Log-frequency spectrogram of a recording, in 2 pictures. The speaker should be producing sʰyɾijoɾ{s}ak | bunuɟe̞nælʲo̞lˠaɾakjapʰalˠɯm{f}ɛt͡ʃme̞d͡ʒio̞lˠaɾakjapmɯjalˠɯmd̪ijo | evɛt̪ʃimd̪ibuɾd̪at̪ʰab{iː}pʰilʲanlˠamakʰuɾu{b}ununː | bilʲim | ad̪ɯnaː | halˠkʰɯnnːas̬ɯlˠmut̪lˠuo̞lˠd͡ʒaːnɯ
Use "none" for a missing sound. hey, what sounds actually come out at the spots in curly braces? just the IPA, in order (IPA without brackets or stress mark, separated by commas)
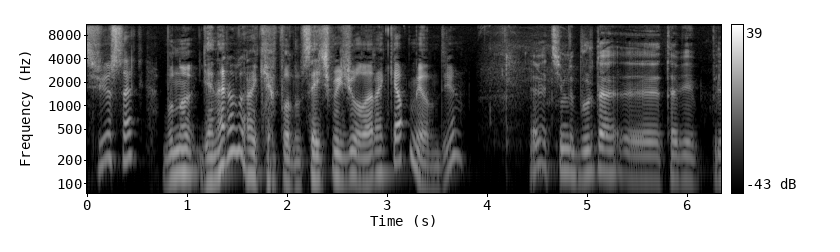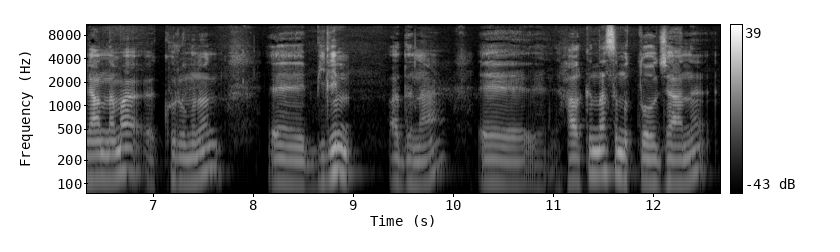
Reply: s, s, iː, m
